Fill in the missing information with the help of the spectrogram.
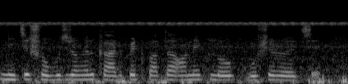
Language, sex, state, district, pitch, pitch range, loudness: Bengali, female, West Bengal, Dakshin Dinajpur, 215 Hz, 195-220 Hz, -33 LUFS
